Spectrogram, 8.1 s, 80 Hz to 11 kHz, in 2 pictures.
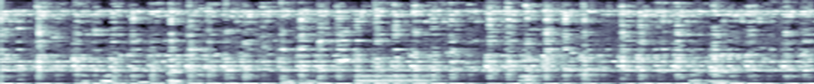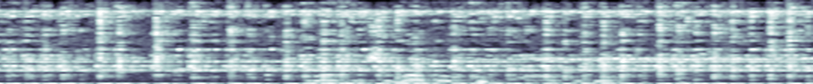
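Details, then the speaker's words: Warm 100/110/125cc single-cylinder motorcycle engine ticking over with a hollow marble-like rattle on each firing pulse, sounding after the throttle is revved and released. Piston slap from a loose, worn cylinder bore. "Uminit na yung makina, makalansing na yan. Pagka nag-revolution ka at pinitawan mo, saka sa tinutunog."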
